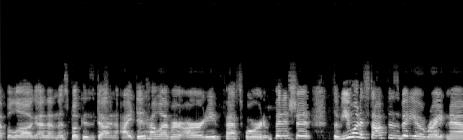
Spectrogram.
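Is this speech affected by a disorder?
No.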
